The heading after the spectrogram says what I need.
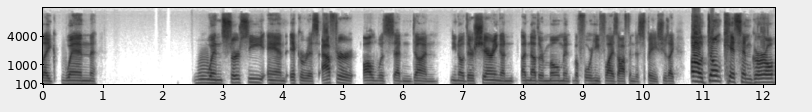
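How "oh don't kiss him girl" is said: loud, high-pitched shrieking, screamed. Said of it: "She would just scream her opinion".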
